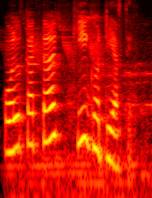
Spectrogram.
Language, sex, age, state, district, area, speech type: Assamese, female, 18-30, Assam, Charaideo, urban, read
